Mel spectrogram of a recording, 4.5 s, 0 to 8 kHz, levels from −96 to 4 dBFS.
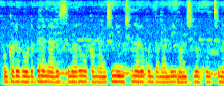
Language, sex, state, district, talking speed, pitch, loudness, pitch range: Telugu, female, Telangana, Hyderabad, 135 wpm, 175 Hz, -14 LUFS, 165-175 Hz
